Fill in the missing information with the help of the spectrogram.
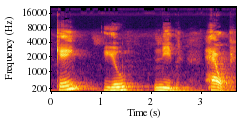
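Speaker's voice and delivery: each word said apart with pauses; word by word demo. Shown as a demonstration. Teacher to students, slowly separating each English word. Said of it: "Aí, vamos lá".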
